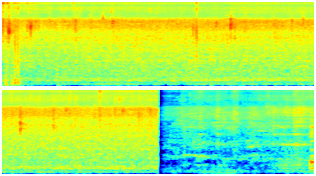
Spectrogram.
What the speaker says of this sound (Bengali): পকোড়ার মতনই ভাজা হয়ে যাবে।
